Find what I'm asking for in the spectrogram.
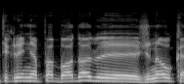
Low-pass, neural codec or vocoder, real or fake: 14.4 kHz; vocoder, 44.1 kHz, 128 mel bands every 256 samples, BigVGAN v2; fake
